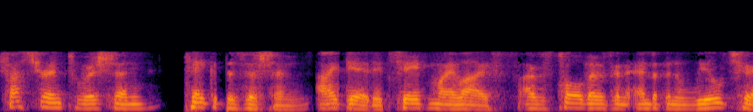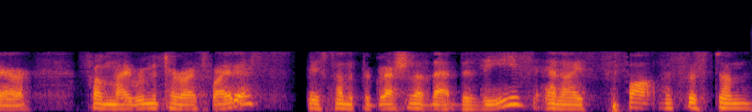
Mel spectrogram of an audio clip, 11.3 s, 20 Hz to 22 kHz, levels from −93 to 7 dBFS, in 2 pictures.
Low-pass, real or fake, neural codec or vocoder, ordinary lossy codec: 7.2 kHz; fake; codec, 44.1 kHz, 2.6 kbps, SNAC; AAC, 16 kbps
